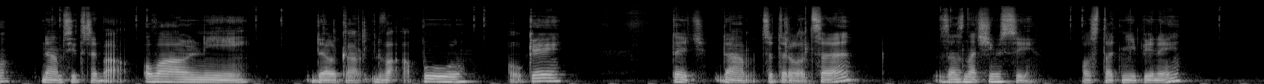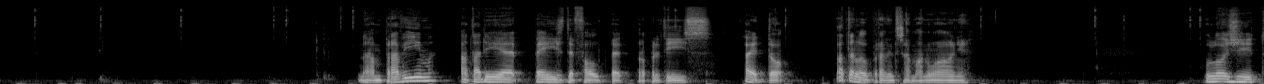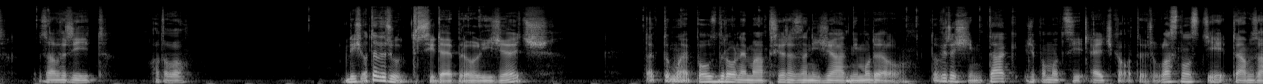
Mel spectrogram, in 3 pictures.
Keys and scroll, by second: 3.1-4.1 typing, 7.8 ctrl+c, 10.6 ctrl+c, 36.1 e.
